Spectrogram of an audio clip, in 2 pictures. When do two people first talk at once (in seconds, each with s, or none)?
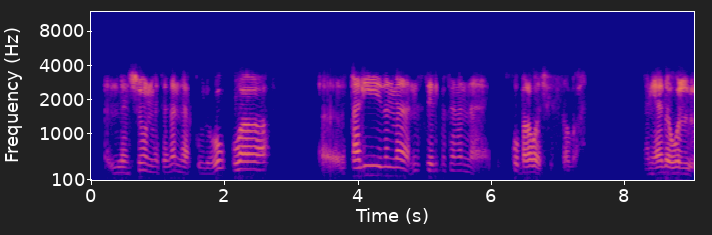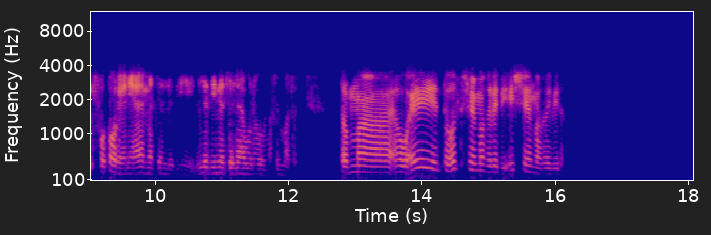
none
